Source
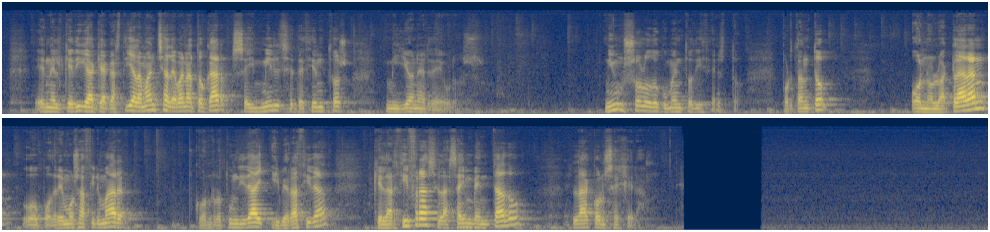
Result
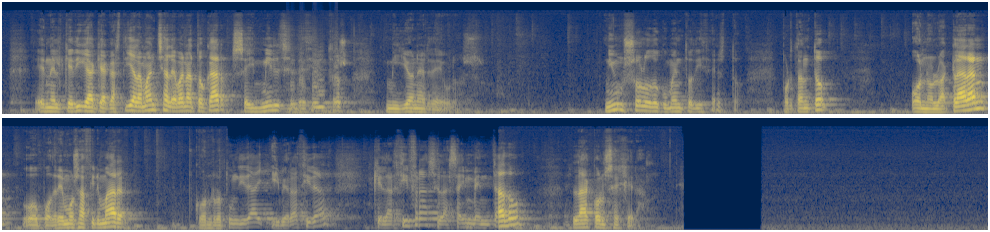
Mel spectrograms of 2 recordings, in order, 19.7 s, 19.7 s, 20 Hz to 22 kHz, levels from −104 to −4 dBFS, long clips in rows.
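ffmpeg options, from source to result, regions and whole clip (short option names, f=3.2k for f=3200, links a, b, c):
-filter_complex "[0:a]asettb=1/sr,asplit=3[a][b][c];[a]atrim=end=2.844[d];[b]atrim=start=2.84:end=3.36,asetpts=PTS-STARTPTS,afade=t=in:d=0.004:c=qsin,afade=t=out:st=0.516:d=0.004:c=qsin,asoftclip=type=hard:threshold=-30dB,asplit=2[e][f];[f]adelay=18,volume=-2.5dB[g];[e][g]amix=inputs=2:normalize=0,atrim=end_sample=22932[h];[c]atrim=start=3.356[i];[d][h]acrossfade=d=0.004:c1=hsin:c2=qsin[j];[j][i]acrossfade=d=0.004:c1=qsin:c2=hsin,asettb=1/sr,asplit=3[k][l][m];[k]atrim=end=12.114[n];[l]atrim=start=12.11:end=14.83,asetpts=PTS-STARTPTS,afade=t=in:d=0.004:c=qsin,afade=t=out:st=2.716:d=0.004:c=qsin,highpass=230,equalizer=f=290:t=q:w=4:g=-4,equalizer=f=700:t=q:w=4:g=-8,equalizer=f=1.3k:t=q:w=4:g=-9,equalizer=f=2.3k:t=q:w=4:g=4,lowpass=f=8.4k:w=0.5412,lowpass=f=8.4k:w=1.3066,acompressor=threshold=-31dB:ratio=10:attack=3.2:release=140:knee=1:detection=peak[o];[m]atrim=start=14.826[p];[n][o]acrossfade=d=0.004:c1=hsin:c2=qsin[q];[q][p]acrossfade=d=0.004:c1=qsin:c2=hsin"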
